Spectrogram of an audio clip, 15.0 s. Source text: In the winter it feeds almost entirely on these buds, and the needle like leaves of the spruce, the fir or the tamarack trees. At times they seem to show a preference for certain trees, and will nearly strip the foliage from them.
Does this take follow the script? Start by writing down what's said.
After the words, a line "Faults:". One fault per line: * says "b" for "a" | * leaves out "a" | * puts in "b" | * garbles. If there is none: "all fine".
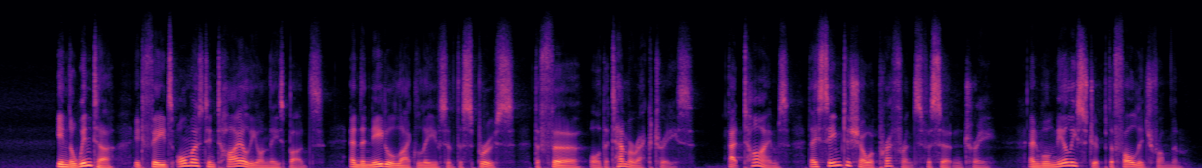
In the winter it feeds almost entirely on these buds, and the needle like leaves of the spruce, the fir or the tamarack trees. At times they seem to show a preference for certain tree, and will nearly strip the foliage from them.
Faults:
* says "tree" for "trees"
